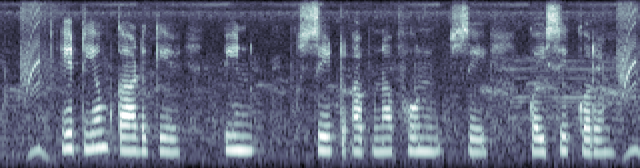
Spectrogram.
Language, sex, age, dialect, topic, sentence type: Bhojpuri, female, <18, Southern / Standard, banking, question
